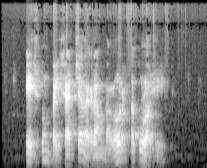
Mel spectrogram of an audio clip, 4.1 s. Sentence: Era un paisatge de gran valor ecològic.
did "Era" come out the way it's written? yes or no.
no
